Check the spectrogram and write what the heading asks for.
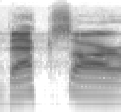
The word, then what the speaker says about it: Bexar: um bear you know we didn't even actually require that you know how to pronounce bear so if you said Bexar or bear we we counted both because you know it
